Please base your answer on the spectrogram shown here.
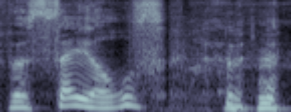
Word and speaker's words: Versailles: There's an amazing restaurant there called Versailles, although it's it's pronounced Versailles, which is fantastic.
